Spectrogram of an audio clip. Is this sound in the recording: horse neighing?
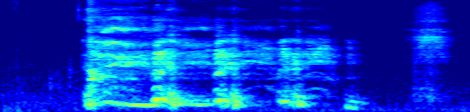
no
